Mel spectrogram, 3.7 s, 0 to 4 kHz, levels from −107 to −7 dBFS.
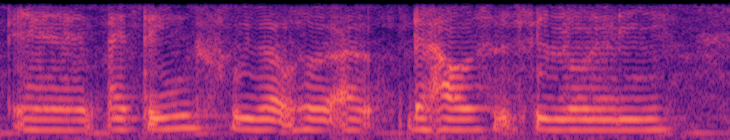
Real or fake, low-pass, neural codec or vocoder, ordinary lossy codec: fake; 3.6 kHz; codec, 16 kHz, 8 kbps, FreqCodec, smaller model; none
